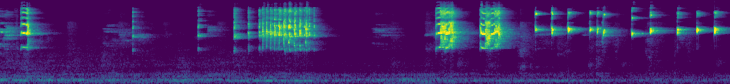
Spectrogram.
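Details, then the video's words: Green lovebird in ngekek form, with scattered sharp high chirps, a rasping buzzy burst and then a quickening series of short squeaky notes near the close. "Burung lovebird ijo, ngekek panjang"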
